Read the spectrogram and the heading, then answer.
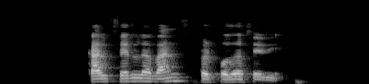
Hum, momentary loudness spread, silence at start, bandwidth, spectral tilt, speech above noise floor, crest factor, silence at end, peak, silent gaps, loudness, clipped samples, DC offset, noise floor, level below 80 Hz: none; 7 LU; 0.9 s; 8.6 kHz; -5 dB/octave; 66 dB; 24 dB; 0.9 s; 0 dBFS; none; -22 LUFS; under 0.1%; under 0.1%; -87 dBFS; -66 dBFS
